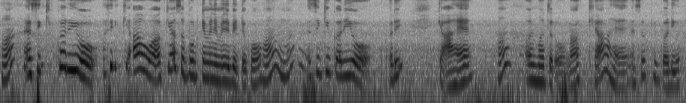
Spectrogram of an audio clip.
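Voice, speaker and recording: A woman's voice: fairly high pitch, expressive, moderate pace, darkish tone, slight background noise, pitched above the performer's own voice. A woman voicing a middle-aged mother who coaxes and soothes with repeated questions. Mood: soothing. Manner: coaxing and repetitive.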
